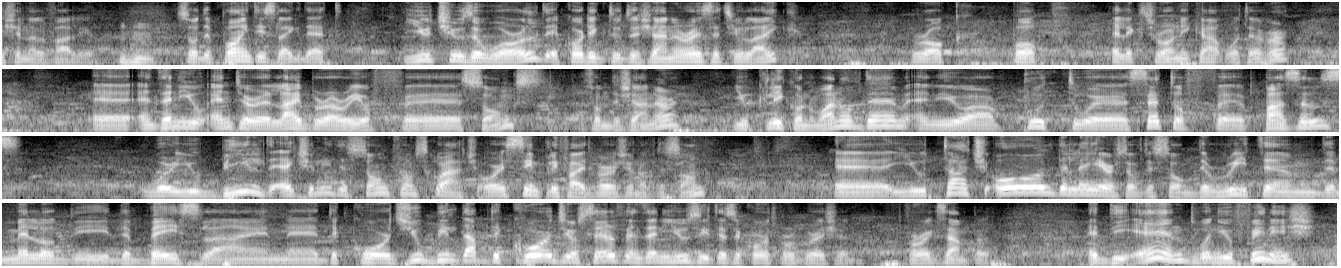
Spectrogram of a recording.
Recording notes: Music Tectonics is at Midem! Recording interviews with Midemlab competitors and international music tech superstars, on the spot in Cannes.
